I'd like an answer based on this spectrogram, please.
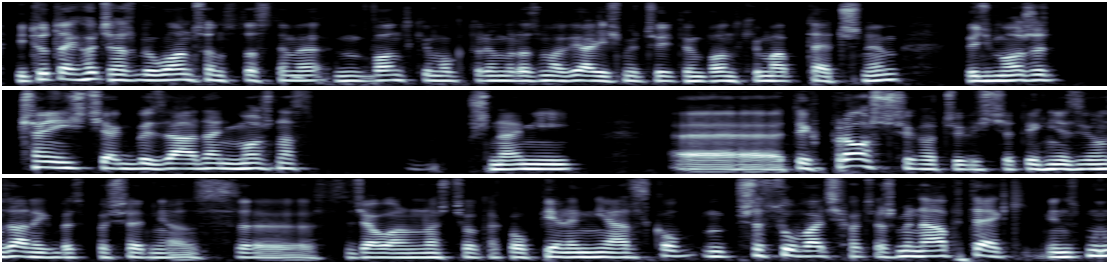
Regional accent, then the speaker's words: eastern Poland, Poland; I ja akurat pochodzę z Polski Wschodniej i tam jak bywam

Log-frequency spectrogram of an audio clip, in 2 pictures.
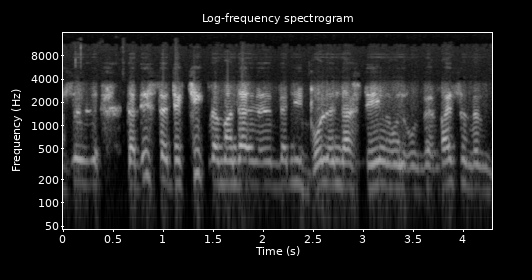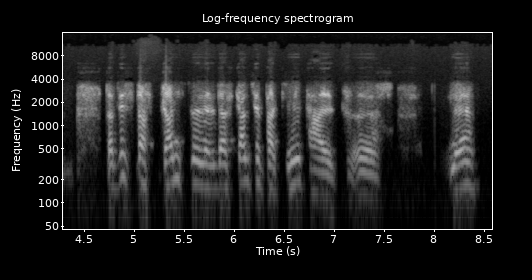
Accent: Serbia; Ich bin Serbe.

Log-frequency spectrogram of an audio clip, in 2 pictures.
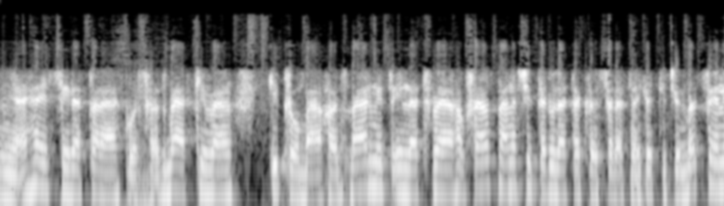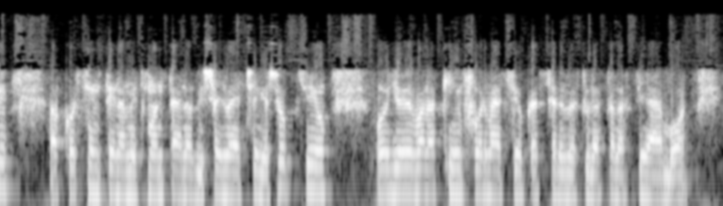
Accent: Kecskemét, Bács-Kiskun, Hungary; itt Kecskeméten, én kecskeméti vagyok

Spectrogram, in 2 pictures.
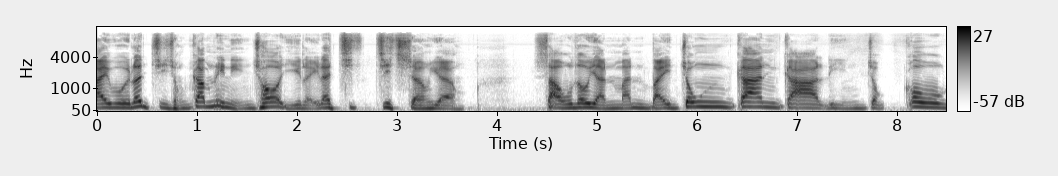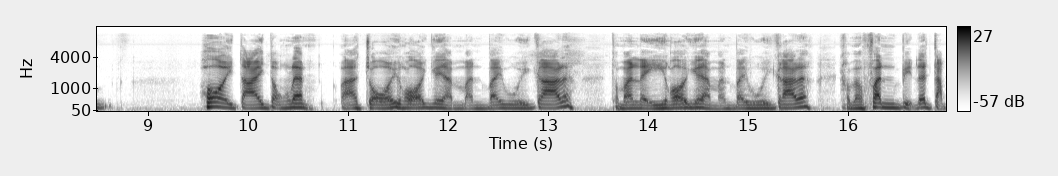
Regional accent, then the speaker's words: China; 我作为一个中国人咧，我好骄傲咁行出去国外咧

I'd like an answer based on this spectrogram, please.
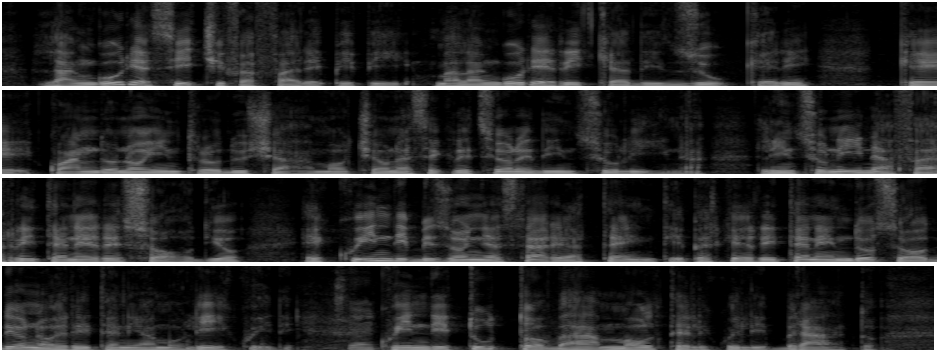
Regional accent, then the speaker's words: Sicily, Italy; Io vengo dalla Sicilia e poi oggi ho portato un bellissimo sole qui a Milano.

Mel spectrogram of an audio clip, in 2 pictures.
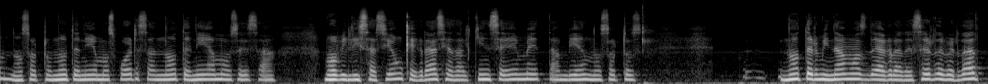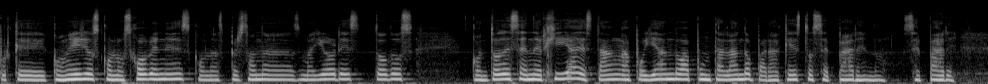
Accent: Ecuador; yo soy de origen ecuatoriano, allá no existe jamás esto

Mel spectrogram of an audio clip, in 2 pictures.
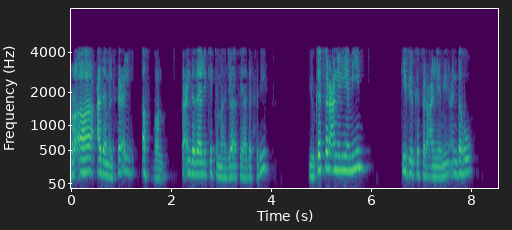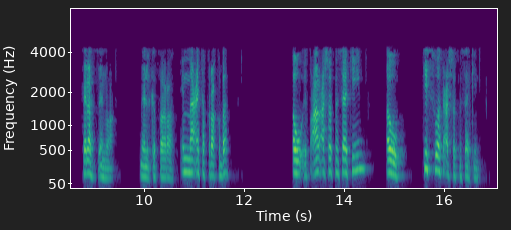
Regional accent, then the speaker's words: Syria; ولسه في عندنا في سوريا في عرف هكذا عند الناس

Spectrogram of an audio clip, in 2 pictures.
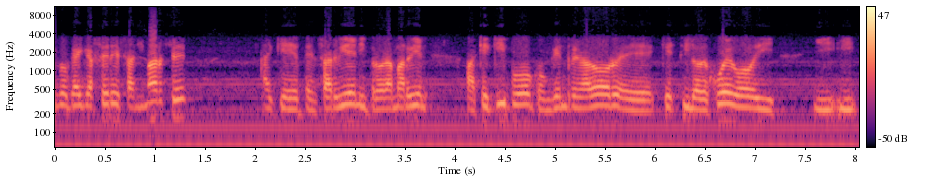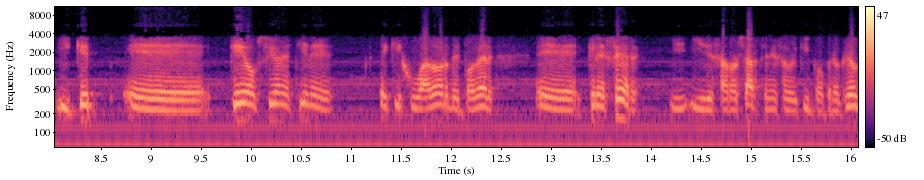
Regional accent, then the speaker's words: Santa Fe, Argentina; ha crecido en el club de regatas de Santa Fe, que es el club donde yo nací y comencé a los 4 años a jugar ya al básquet

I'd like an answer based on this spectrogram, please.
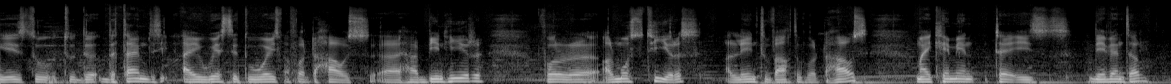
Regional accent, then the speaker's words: Eritrea; Dutch is a second language; also born or lived in Sudan; now in Netherlands; Ik ben in 2015 uit Eritrea gevlucht naar Sudan. Ik woonde in Sudan bijna 4 jaar.

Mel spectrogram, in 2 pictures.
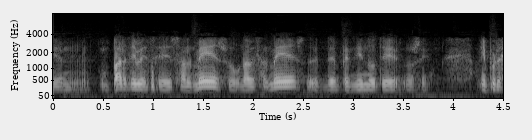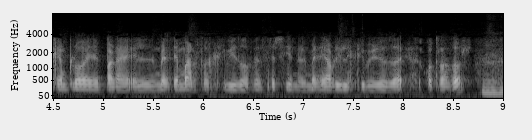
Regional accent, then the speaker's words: Castilla-La Mancha, Spain; mi pueblo de hasta Albacete son 50 kilómetros en coche.

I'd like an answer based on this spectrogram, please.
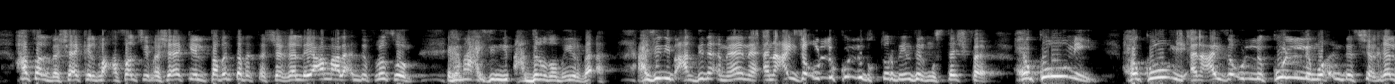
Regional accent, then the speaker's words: Egypt; انا راجل مصري

